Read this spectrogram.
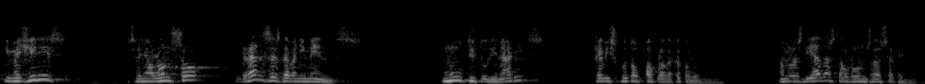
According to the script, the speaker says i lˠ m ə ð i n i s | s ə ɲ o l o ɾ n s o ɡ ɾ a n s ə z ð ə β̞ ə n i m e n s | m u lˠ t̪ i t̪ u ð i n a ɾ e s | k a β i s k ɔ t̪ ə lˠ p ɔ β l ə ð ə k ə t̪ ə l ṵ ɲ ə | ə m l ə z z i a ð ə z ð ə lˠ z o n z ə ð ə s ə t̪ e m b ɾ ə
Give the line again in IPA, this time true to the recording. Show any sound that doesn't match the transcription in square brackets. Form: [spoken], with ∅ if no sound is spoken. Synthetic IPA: i [∅] m ə [ʒ] i n i s | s ə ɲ o l o [∅] n s o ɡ ɾ a n [z] ə z ð ə β̞ ə n i m e n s | m u lˠ t̪ i t̪ u ð i n a ɾ [i] s | k a β i s k [u] t̪ ə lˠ p ɔ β l ə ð ə k ə t̪ ə l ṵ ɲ ə | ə m l ə z [ð] i a ð ə z ð ə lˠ z o n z ə ð ə s ə t̪ e m b ɾ ə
